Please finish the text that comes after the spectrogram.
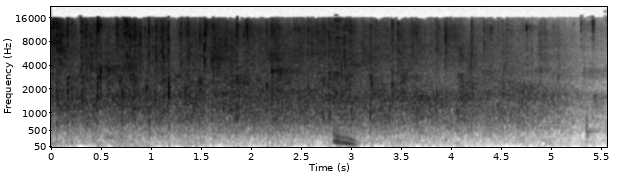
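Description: Sustained, warm audience applause for a woman, a dense crackle of many hands clapping that stays loud throughout and tapers slightly toward the end, with a brief low voice or whoop mixed in partway through.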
